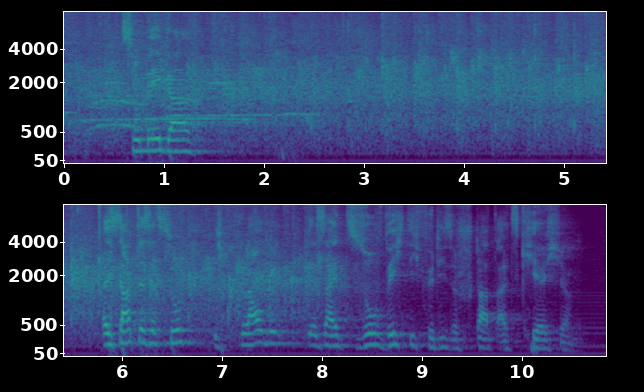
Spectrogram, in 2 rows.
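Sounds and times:
crowd applauding: 0:00.0 - 0:08.3
speech: 0:00.6 - 0:01.6, 0:05.8 - 0:10.6.

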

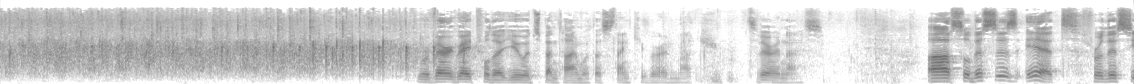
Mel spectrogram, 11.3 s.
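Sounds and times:
audience applause: 0:00.0 - 0:04.8
speech: 0:04.2 - 0:08.4, 0:09.3 - 0:11.3.

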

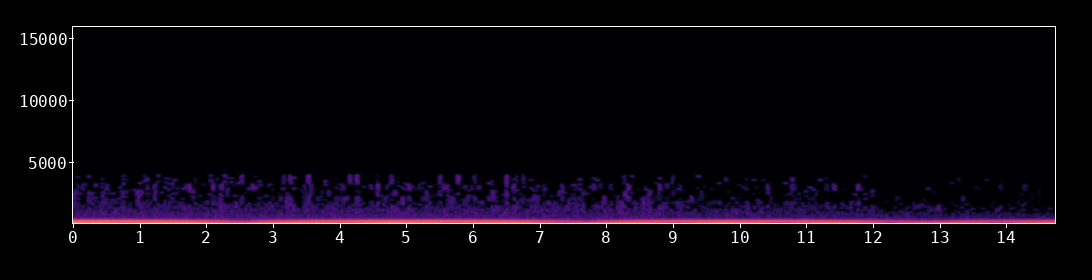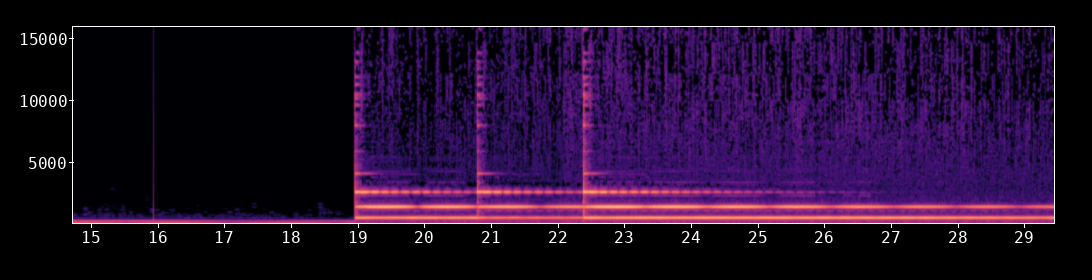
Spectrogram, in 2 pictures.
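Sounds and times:
bells ringing: 0:19.0 - 0:29.4.

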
